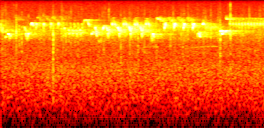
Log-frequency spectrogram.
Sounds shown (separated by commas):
Red-breasted Nuthatch song, Pacific Wren song, rain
